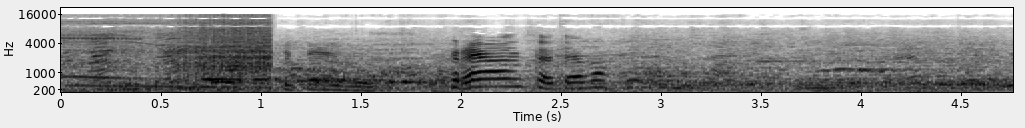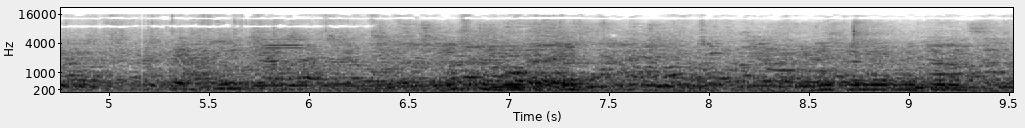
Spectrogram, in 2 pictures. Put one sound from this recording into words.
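Children chatter and talk indoors.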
